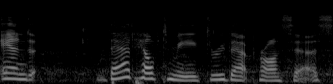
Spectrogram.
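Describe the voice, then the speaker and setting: In an American accent, a plain, everyday voice speaks at a fairly slow pace. Its pitch variation is ordinary. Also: woman. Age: 60s. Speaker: nonprofit executive and alumna. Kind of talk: interview.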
